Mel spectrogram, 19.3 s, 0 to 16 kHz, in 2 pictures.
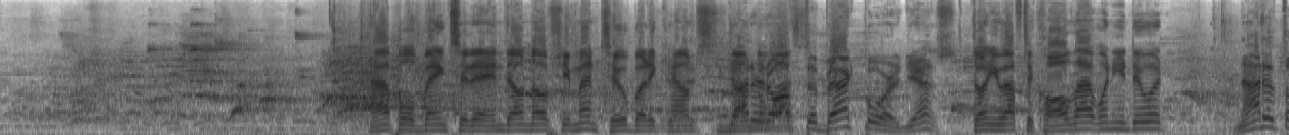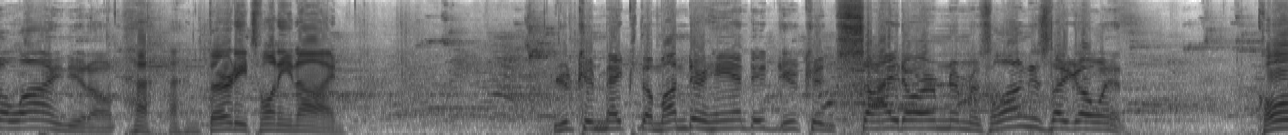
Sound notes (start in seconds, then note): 2.4 audience cheering; 10.4 laughs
